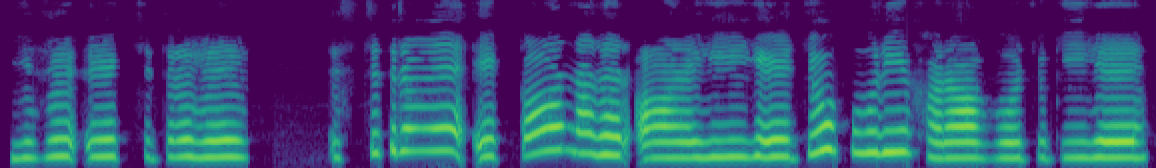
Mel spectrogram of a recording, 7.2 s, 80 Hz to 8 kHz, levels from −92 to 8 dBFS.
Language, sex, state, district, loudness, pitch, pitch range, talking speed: Hindi, female, Madhya Pradesh, Bhopal, -16 LUFS, 290 Hz, 275-350 Hz, 160 wpm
